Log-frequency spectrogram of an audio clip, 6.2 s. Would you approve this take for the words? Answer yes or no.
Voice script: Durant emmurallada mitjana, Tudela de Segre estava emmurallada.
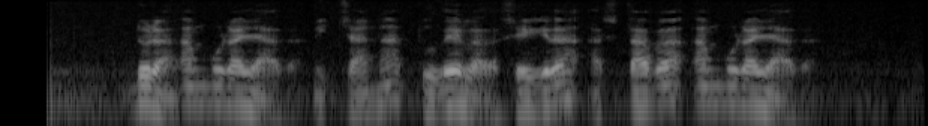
yes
